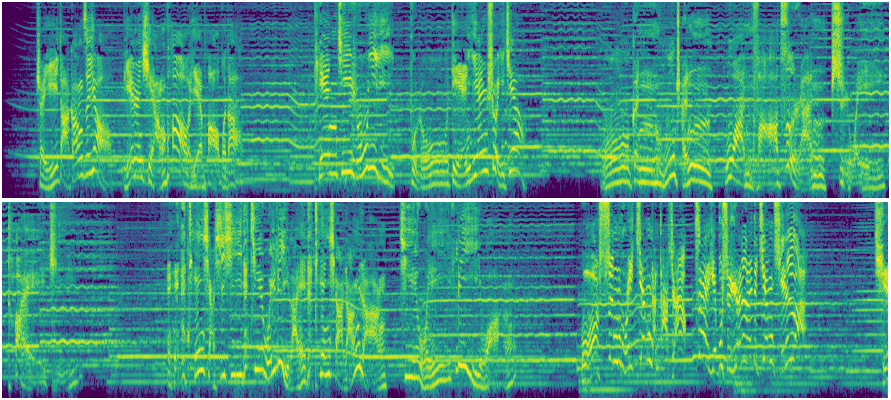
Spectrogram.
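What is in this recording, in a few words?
male middle-aged and elderly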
